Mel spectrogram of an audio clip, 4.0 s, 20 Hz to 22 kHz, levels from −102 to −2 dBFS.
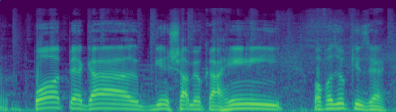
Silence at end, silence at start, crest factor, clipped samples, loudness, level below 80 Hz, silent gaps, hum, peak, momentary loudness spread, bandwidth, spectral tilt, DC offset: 0 s; 0 s; 14 dB; under 0.1%; -28 LUFS; -58 dBFS; none; none; -14 dBFS; 5 LU; 13.5 kHz; -6.5 dB/octave; under 0.1%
